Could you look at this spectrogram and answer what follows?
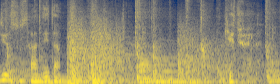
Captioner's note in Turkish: Silah sesleri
